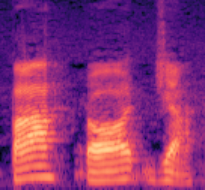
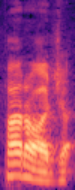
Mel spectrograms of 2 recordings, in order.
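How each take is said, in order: First: "Paródia" split very slowly into pa-ró-dia, each syllable separate. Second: Said in the usual way. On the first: Shown as a demonstration. Teacher showing students the syllable separation, very slow. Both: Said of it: "olha a separação".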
